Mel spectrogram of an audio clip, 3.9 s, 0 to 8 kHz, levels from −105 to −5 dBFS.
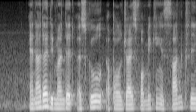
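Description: No technical faults are audible.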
